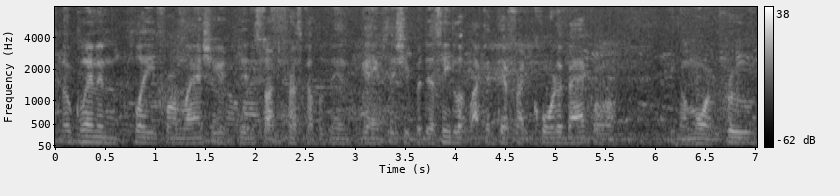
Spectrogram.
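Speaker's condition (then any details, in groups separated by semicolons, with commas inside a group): No condition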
